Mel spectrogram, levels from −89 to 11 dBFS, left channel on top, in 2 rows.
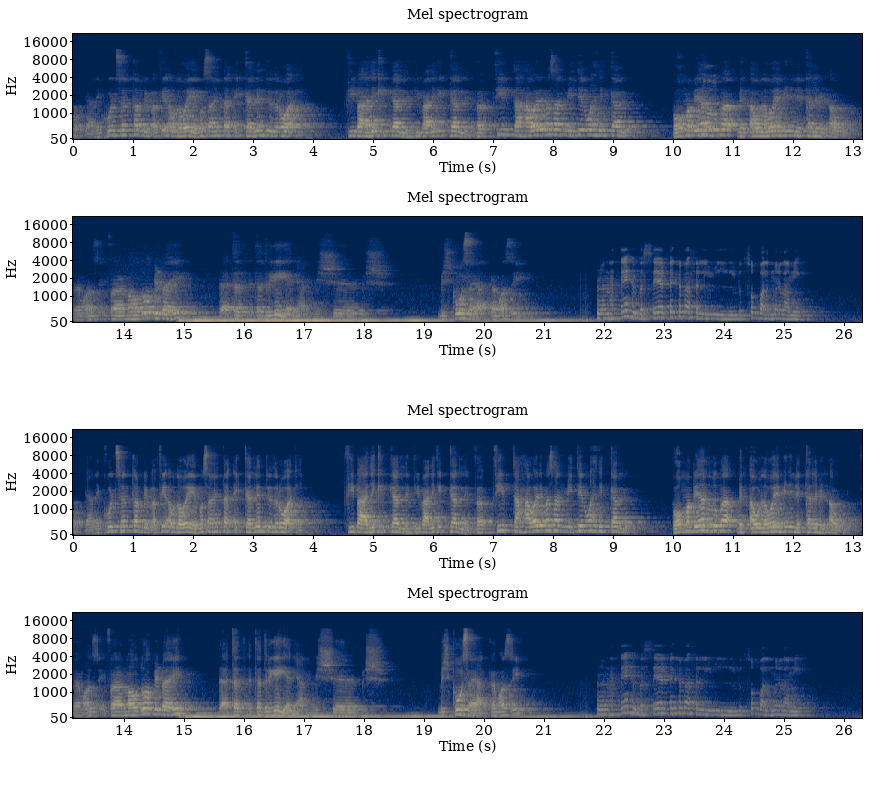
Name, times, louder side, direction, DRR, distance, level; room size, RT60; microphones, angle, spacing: voice 1, 0.0-3.8 4.6-9.3 10.0-12.9 13.2-15.0 15.6-18.3 19.2-20.6, right 3 dB, 70° right, 6 dB, 0.5 m, -28 dB
sound 1, 14.9-21.7, left 4 dB, 85° left, 0.5 m, -31 dB
voice 2, 21.9-25.3, left 2 dB, 25° left, 7 dB, 0.4 m, -38 dB
7.1 x 5.5 x 2.7 m, 1.1 s
head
